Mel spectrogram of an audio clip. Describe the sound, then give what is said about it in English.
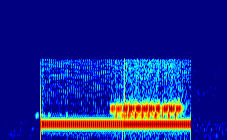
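A telephone tone plays while a number is dialed: one steady, continuous electronic tone lasting about two seconds, alone and cutting off abruptly. “Okay, now I'm going to call the number.”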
